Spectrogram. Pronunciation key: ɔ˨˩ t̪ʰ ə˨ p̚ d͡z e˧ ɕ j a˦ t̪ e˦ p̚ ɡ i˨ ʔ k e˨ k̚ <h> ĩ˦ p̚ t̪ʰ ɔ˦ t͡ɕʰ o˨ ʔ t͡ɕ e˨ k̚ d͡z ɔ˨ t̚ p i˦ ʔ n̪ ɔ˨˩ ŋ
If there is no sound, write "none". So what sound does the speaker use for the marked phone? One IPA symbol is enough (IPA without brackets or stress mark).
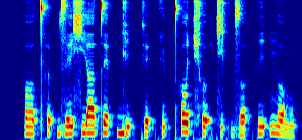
h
